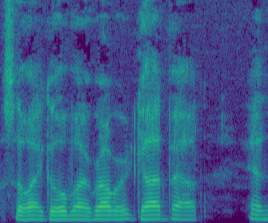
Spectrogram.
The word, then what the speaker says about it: Godbout: Well, the name Godbout should be pronounced Godbout. But when I was growing up, my dad got tired of explaining Godbout to people that he just changed it to Godbout.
